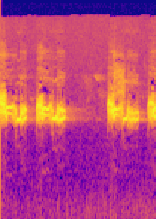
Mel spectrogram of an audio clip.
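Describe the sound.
Song of a hybrid male finch on an island: four bright, high-pitched chirping phrases separated by short gaps, each a rapid buzzy trill, with no voices.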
